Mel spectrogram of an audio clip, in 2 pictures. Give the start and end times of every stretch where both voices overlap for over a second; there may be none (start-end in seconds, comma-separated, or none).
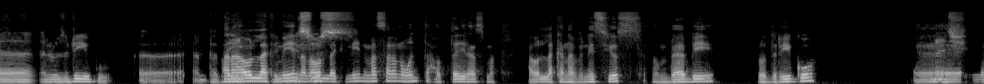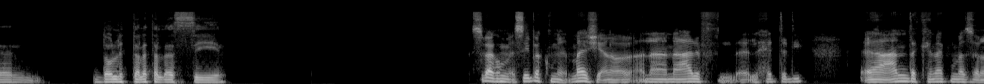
2.2-3.6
